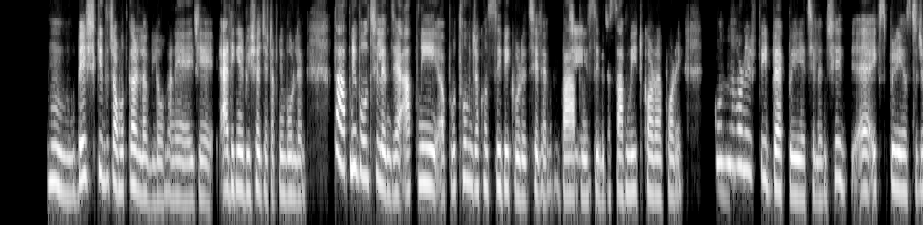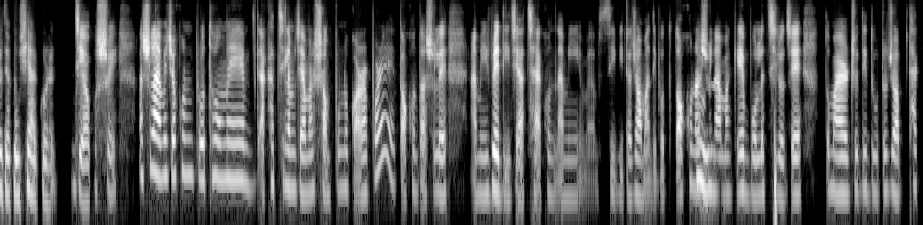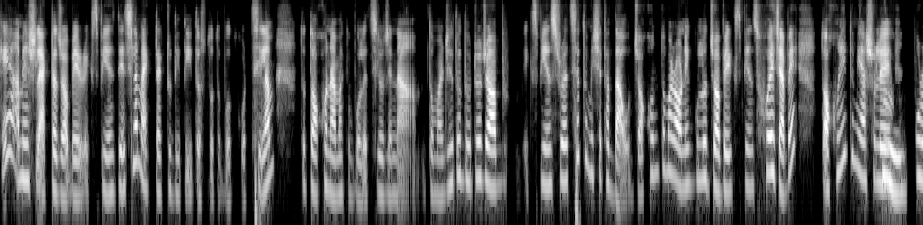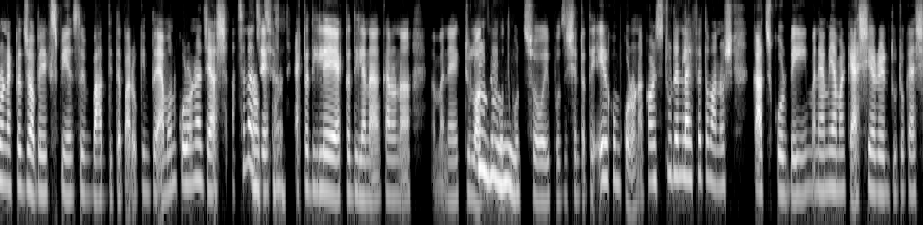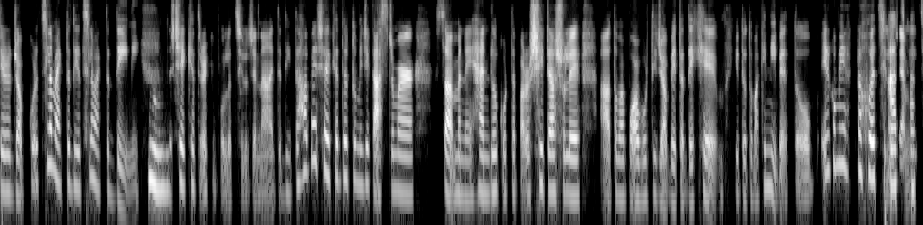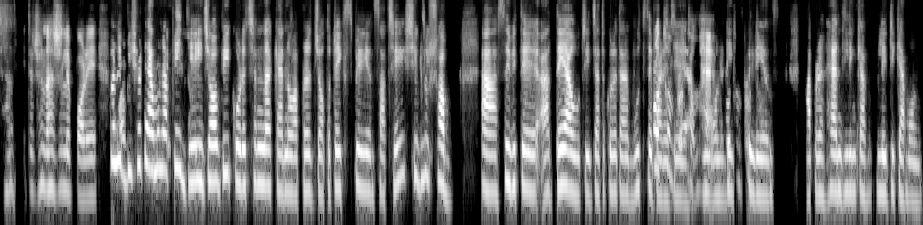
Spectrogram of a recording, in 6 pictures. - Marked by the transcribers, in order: in English: "adding"; scoff; unintelligible speech
- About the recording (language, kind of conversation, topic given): Bengali, podcast, সিভি লেখার সময় সবচেয়ে বেশি কোন বিষয়টিতে নজর দেওয়া উচিত?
